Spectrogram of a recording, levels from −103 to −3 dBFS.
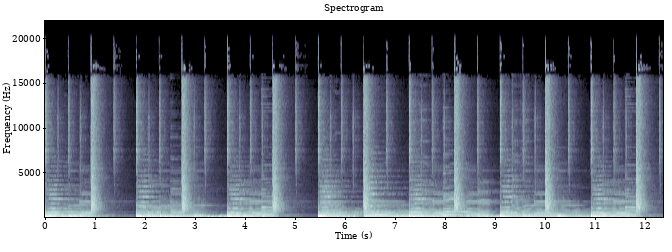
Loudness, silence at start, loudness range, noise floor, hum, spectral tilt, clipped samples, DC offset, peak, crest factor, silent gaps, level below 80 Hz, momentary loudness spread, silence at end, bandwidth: -15 LUFS; 0 s; 1 LU; -42 dBFS; none; -5.5 dB/octave; under 0.1%; under 0.1%; 0 dBFS; 14 dB; none; -18 dBFS; 7 LU; 0.05 s; over 20 kHz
